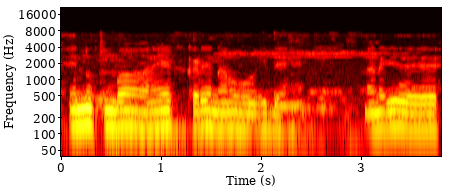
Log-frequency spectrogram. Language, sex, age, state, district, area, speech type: Kannada, male, 45-60, Karnataka, Bangalore Urban, rural, spontaneous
